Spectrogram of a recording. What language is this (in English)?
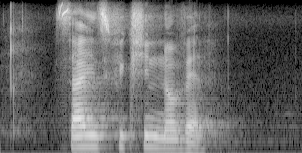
South Ndebele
